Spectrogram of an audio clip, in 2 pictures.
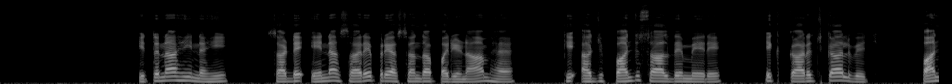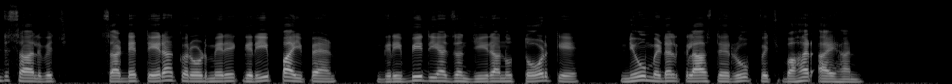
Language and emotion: Punjabi, neutral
